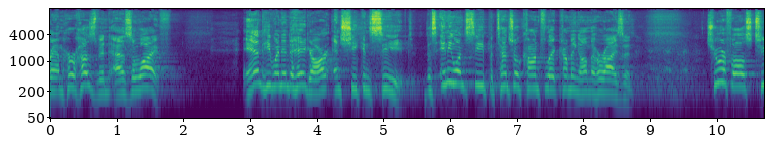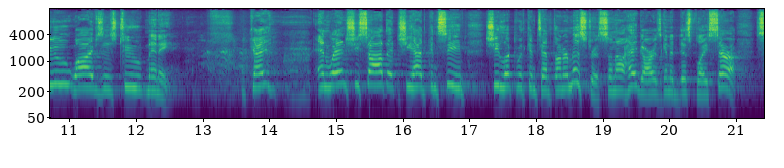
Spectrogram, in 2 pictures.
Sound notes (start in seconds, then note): 8.7 congregation laughs; 12.6 congregation laughs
